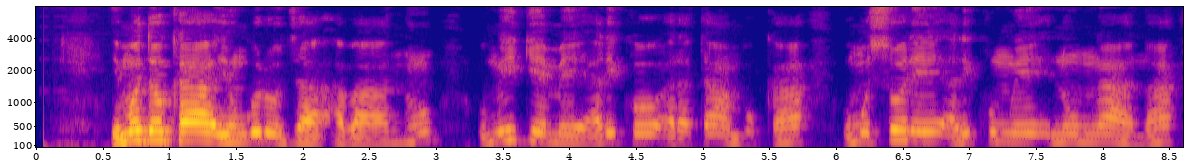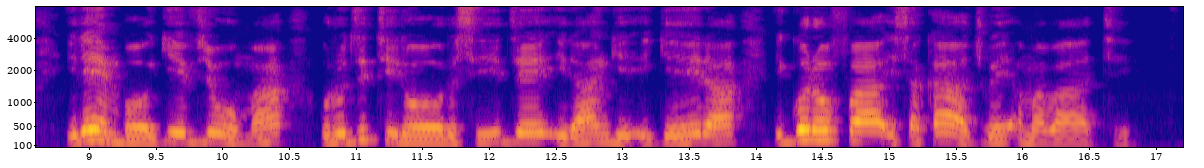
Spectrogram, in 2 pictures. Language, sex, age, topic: Rundi, male, 25-35, education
